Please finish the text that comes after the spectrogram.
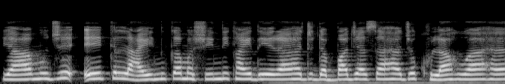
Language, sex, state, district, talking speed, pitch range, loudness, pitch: Hindi, female, Haryana, Charkhi Dadri, 215 wpm, 235-255 Hz, -13 LUFS, 240 Hz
